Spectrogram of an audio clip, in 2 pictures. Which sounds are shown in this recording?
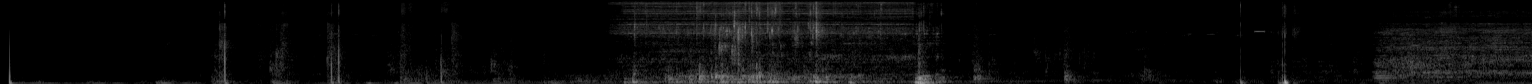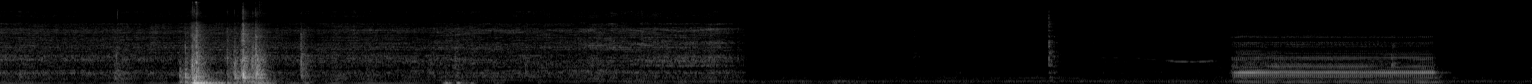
footsteps, running water, coffee machine, window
